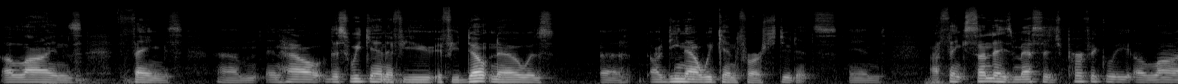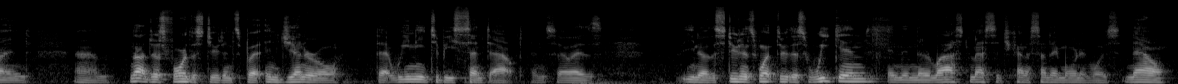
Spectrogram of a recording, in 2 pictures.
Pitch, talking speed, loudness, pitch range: 110 Hz, 170 wpm, -31 LUFS, 100-120 Hz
